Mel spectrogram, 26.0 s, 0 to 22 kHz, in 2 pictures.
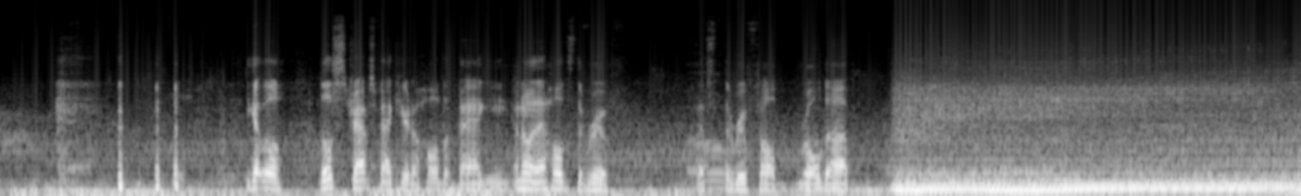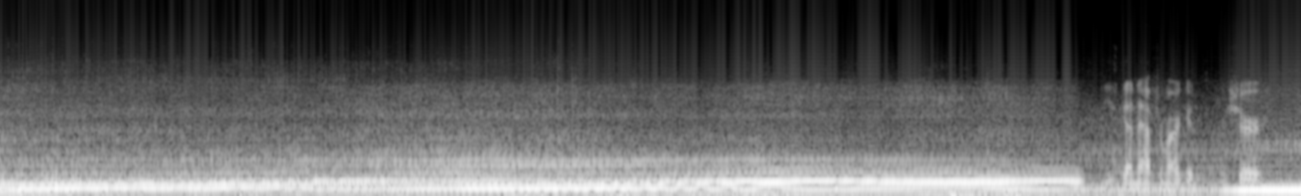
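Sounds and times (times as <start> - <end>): sports car engine pulling away: 8.9 - 26.0.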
